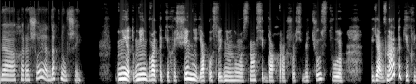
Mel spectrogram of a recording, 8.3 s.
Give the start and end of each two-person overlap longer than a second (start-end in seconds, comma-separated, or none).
none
